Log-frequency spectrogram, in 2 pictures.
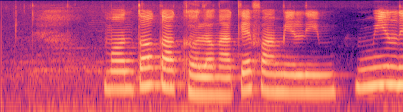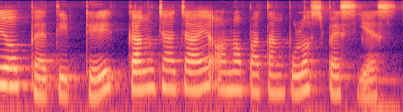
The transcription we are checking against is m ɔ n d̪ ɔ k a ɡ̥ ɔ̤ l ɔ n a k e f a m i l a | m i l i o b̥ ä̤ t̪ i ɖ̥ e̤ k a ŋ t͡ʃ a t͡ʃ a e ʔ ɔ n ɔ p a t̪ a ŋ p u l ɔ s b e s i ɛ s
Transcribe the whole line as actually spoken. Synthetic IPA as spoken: m ɔ n t̪ ɔ k a ɡ̥ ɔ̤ l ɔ ŋ a k e f a m i l i | m i l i o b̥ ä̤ t̪ i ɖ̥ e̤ k a ŋ t͡ʃ a t͡ʃ a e ʔ ɔ n ɔ p a t̪ a ŋ p u l ɔ s p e s i ɛ s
